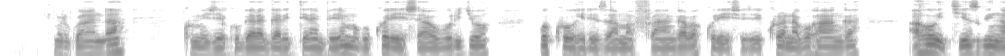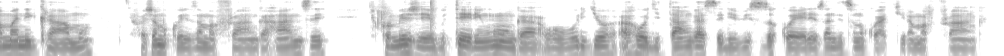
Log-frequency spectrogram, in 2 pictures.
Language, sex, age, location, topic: Kinyarwanda, male, 18-24, Kigali, finance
